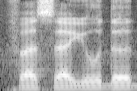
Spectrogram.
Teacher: دال پہ قلقلہ کریں گے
